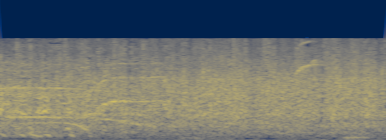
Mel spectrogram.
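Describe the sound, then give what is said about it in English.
A studio audience applauds on a radio panel game: a steady, even roar of clapping that lasts about four seconds, with faint voices mixed in near the start. “Well... deserved round of applause”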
